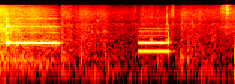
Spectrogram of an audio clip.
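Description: Prison phone system tones on a corrections facility call line, two sustained electronic beeps separated by a short gap, loud and clean with faint background noise.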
